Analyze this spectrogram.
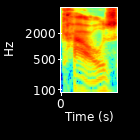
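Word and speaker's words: Coues: 70s or so and he pronounced his name cows but everybody looks at the spelling c o u s and says C so I've given up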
